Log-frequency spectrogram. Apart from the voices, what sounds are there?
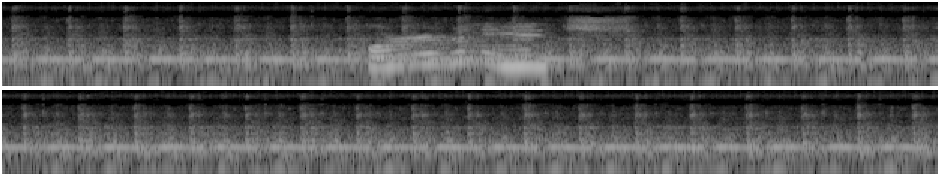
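sewing machine stitching fabric for a four patch quilt block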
